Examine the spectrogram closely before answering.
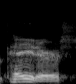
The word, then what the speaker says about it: Peeters: Anyway, we have four paintings by Cara Peters or Peters as the Dutch the Flemings pronounce her name.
